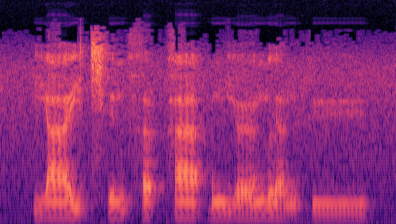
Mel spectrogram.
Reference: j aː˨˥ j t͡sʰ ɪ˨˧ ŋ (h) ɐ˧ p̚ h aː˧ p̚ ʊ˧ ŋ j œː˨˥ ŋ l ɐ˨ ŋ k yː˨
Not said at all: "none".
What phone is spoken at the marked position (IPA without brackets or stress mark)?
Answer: h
